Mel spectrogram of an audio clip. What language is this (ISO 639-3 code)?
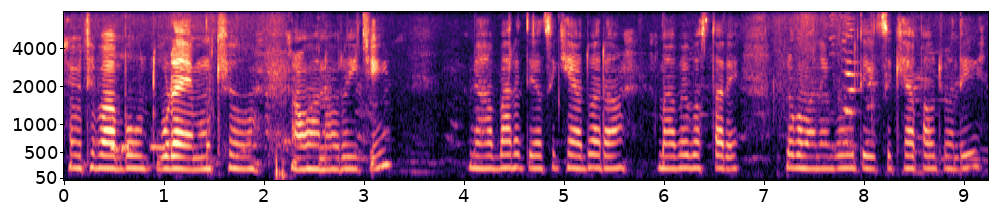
ori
